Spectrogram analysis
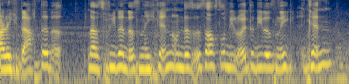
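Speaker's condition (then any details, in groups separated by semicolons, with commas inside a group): Spastic tetraparesis; birth injury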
